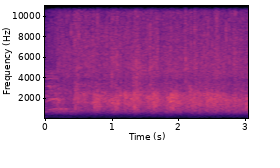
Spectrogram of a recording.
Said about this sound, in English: That was about 35 golf claps. I'll take it, though.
